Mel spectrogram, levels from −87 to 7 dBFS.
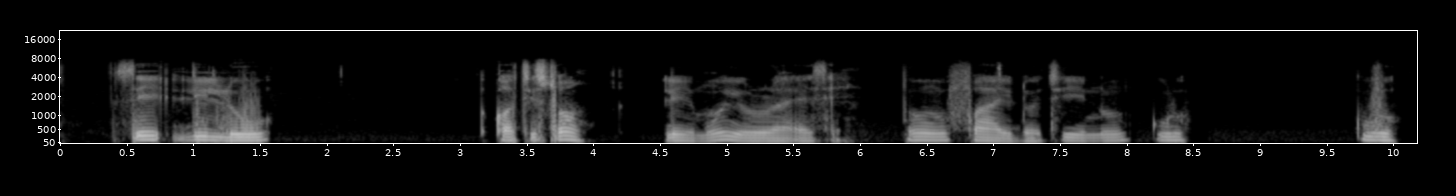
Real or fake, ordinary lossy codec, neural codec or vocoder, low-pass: real; none; none; none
